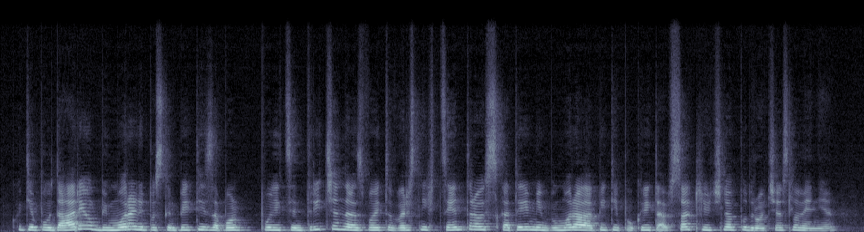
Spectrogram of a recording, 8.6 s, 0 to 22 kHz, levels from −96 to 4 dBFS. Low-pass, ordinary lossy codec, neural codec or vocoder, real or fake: 19.8 kHz; none; autoencoder, 48 kHz, 128 numbers a frame, DAC-VAE, trained on Japanese speech; fake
